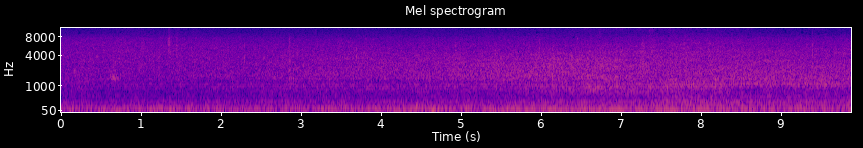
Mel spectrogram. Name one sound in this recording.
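Wind blows steadily outdoors, rumbling across the microphone.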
